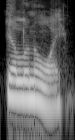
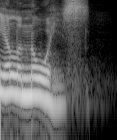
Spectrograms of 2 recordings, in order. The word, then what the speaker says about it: Illinois: Got on to me for saying Illinois. Said the S is silent.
